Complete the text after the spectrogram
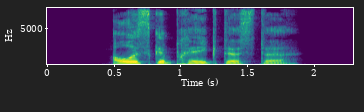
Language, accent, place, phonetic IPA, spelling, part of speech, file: German, Germany, Berlin, [ˈaʊ̯sɡəˌpʁɛːktəstə], ausgeprägteste, adjective, De-ausgeprägteste.ogg
- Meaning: inflection of ausgeprägt: 1. strong/mixed nominative/accusative feminine singular superlative degree 2. strong nominative/accusative plural superlative degree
